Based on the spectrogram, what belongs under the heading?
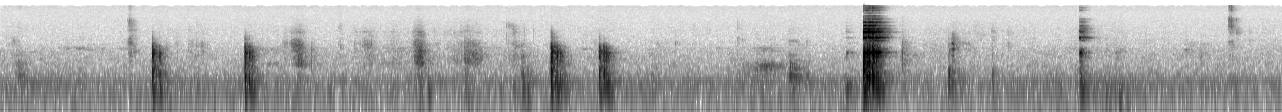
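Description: Close-up eating sounds: chewing and mouth smacks in short separate bursts every half second or so, with one louder sharp click about six and a half seconds in, over a faint steady hum.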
